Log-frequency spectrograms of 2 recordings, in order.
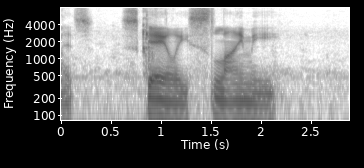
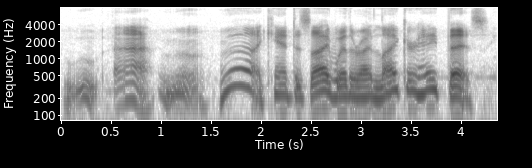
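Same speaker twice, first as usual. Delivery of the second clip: high, muffled, torn between delight and disgust. Acted. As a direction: squeak it out, face pressed in. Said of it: "he says in a muffled voice".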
